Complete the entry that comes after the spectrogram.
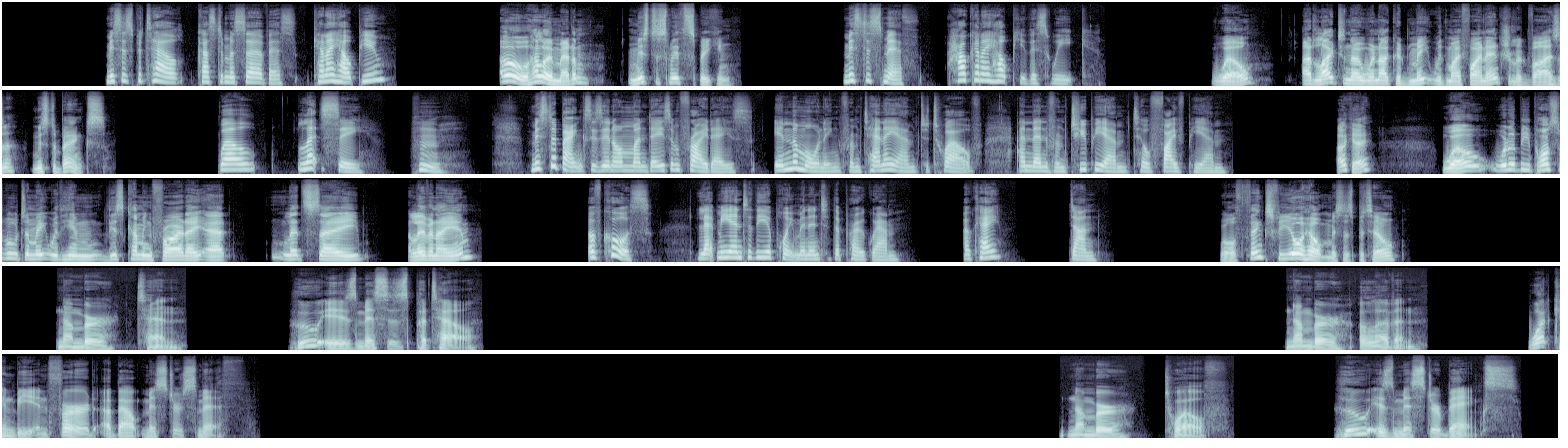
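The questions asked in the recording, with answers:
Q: Who is Mrs. Patel?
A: A customer service representative

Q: Who is Mr. Banks?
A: Mr. Smith's financial advisor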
